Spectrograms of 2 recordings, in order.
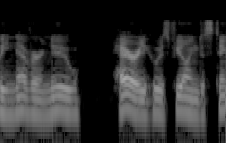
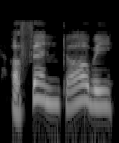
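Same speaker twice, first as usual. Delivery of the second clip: higher, slow choked cry; 8 semitones higher, 4 dB louder than usual. A narrator's reading. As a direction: choke the words out in tears. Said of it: "choked the elf".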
